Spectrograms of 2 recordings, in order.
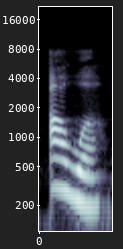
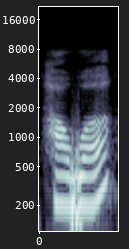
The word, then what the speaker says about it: hour: n listen F part h o u r our it's not how it's our H is silent n hour G part t w o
